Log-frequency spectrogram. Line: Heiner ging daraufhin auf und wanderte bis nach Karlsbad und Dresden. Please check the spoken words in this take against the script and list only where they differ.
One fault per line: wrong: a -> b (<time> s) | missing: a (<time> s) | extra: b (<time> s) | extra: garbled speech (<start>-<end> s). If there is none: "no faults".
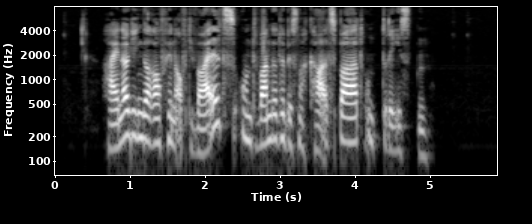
extra: die Walz (1.7 s)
